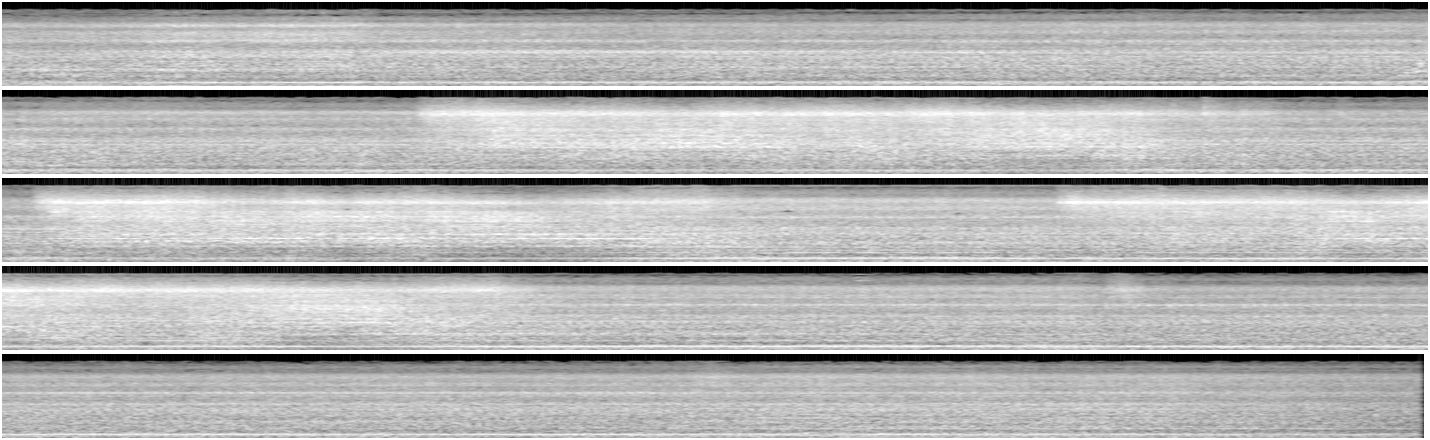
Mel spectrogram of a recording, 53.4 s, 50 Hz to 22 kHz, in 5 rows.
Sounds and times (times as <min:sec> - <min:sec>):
Heavy engine (low frequency): 0:00.0 - 0:53.4
Inside, large room or hall: 0:00.0 - 0:53.4
Vehicle: 0:00.0 - 0:53.4.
